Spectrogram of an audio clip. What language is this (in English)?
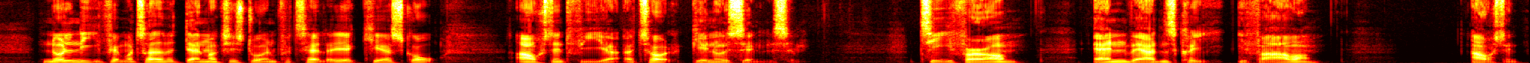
Danish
